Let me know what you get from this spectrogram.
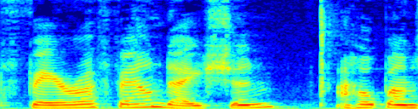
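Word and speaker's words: Phoera: ordered online it's called farah foundation i hope i'm saying that right i think the o is silent p-h-o-e-r-a this makeup has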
